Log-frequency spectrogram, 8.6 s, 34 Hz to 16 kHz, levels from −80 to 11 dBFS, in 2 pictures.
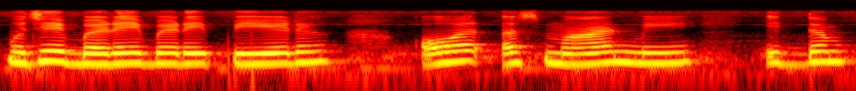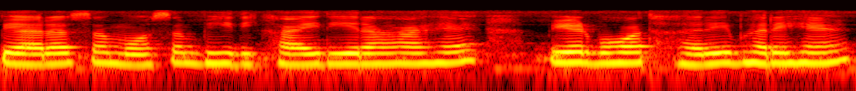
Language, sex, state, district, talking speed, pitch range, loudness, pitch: Hindi, female, Chhattisgarh, Raipur, 145 wpm, 220-235 Hz, -14 LUFS, 230 Hz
